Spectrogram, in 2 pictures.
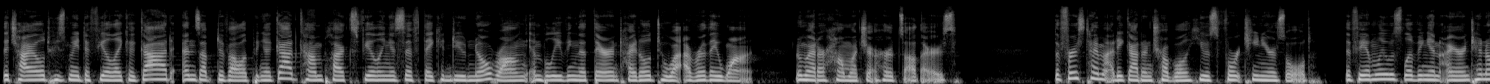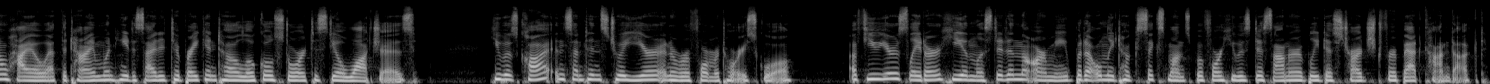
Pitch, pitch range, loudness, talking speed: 195 Hz, 185-210 Hz, -21 LUFS, 215 wpm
